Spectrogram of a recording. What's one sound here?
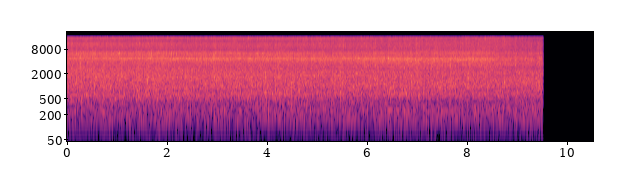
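A stream rushes and splashes over rocks close by.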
